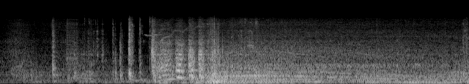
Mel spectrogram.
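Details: A car engine starts and revs, with broadband mechanical clatter and then a steady hum during a morning safari drive.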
